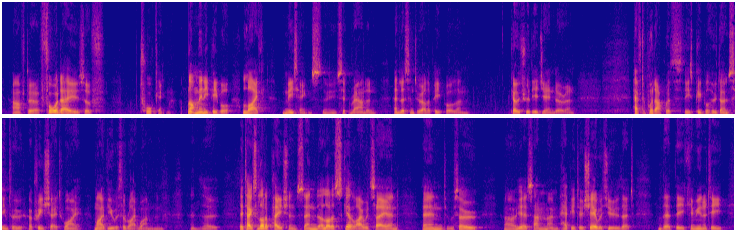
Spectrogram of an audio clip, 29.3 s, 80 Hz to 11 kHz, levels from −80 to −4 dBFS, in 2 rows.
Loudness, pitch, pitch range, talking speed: -27 LUFS, 90 Hz, 80-95 Hz, 160 wpm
